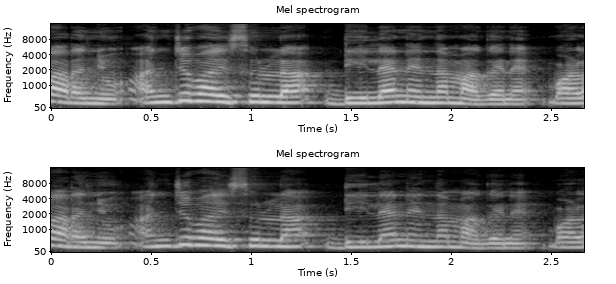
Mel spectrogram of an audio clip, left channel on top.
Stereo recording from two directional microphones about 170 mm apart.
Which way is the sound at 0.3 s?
20° left (ahead or behind).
